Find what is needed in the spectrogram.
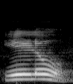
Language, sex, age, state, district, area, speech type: Kannada, female, 60+, Karnataka, Bangalore Rural, rural, read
